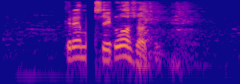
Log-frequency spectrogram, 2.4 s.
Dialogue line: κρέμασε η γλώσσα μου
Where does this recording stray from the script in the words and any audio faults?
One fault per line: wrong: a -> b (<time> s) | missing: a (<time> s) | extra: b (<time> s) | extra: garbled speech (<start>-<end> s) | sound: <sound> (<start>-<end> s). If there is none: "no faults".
sound: dropout (0.9-1.0 s)
wrong: μου -> του (1.5 s)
